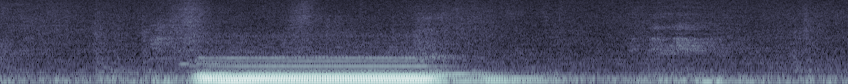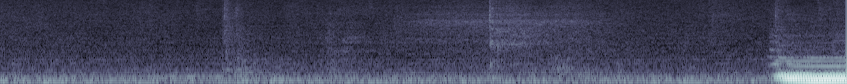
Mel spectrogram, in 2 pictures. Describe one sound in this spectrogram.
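A group of men sing a short, steady chord together.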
